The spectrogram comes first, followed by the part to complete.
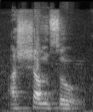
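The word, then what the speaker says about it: الشمس: ஷம்சுடைய எழுத்துக்கள் வந்துச்சுன்னு சொன்னால் லாமை வந்து உச்சரிக்காமல் ஷத்து பண்ணி வாசிப்பாங்க. அஷம்சு, அல் ஷம்சுன்னு வந்ததுக்கு லாமை உச்சரிக்க மாட்டாங்க, அஷம்சு.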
